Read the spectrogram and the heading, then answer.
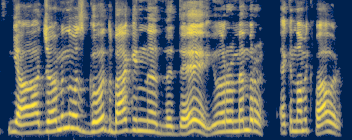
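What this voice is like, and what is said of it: Bad put-on German accent. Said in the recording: “Really bad German accent.”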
